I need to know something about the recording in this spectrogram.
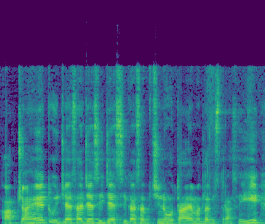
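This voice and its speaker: A man gives a patient spoken lesson on shorthand, walking through each step. He keeps checking in with his listeners. He also slows down to sound out words one by one as he demonstrates them. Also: sits high. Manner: explains step by step, checking in often. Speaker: shorthand teacher.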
